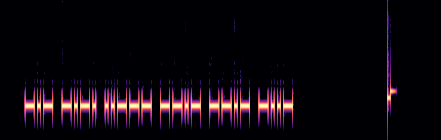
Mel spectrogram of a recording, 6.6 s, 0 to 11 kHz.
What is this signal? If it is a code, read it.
Morse code, heard as a keyed tone, about 26 wpm, 700 Hz. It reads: KC2QQX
